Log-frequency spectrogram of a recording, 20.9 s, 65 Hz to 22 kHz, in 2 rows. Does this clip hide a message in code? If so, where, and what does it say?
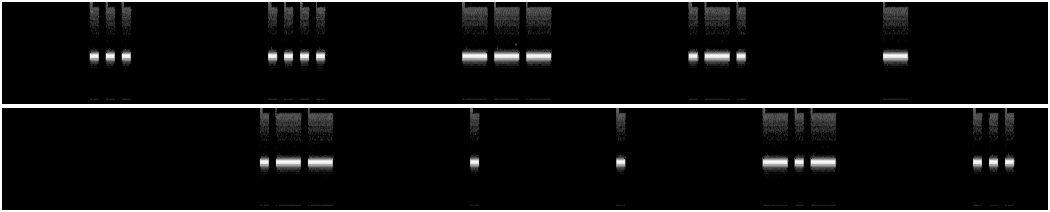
Yes: Morse code from 0.9 to 20.6 s, heard as a keyed tone, about 15 wpm, spaced as for 5 wpm, 1000 Hz. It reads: SHORT WEEKS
